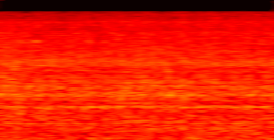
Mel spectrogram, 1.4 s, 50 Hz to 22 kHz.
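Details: 1999 Acura Integra LS, B18B1 engine, 140,000 miles, code P0303 cylinder 3 misfire; rough, uneven, slightly lumpy idle as a cylinder drops out, caused by a faulty spark plug wire.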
